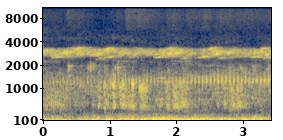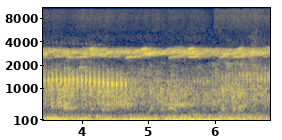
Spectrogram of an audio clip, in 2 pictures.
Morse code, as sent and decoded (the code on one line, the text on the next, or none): none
